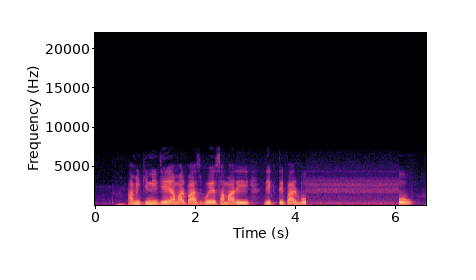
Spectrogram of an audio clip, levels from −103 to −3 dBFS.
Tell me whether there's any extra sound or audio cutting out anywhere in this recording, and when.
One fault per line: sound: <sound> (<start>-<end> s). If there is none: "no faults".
no faults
